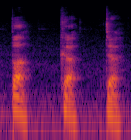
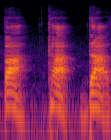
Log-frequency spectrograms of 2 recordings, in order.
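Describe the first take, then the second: First: The vowels are short, quiet and barely voiced. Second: The vowels are open, full and clearly voiced. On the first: The speaker calls it right. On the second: The speaker calls it wrong.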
